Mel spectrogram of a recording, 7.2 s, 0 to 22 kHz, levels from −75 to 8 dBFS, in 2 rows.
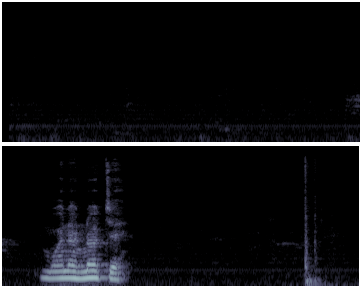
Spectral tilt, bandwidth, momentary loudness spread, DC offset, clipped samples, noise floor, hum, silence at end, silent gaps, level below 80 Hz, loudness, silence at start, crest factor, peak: -7 dB/octave; 16.5 kHz; 22 LU; under 0.1%; under 0.1%; -64 dBFS; none; 0.4 s; none; -60 dBFS; -26 LUFS; 3.95 s; 22 dB; -12 dBFS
